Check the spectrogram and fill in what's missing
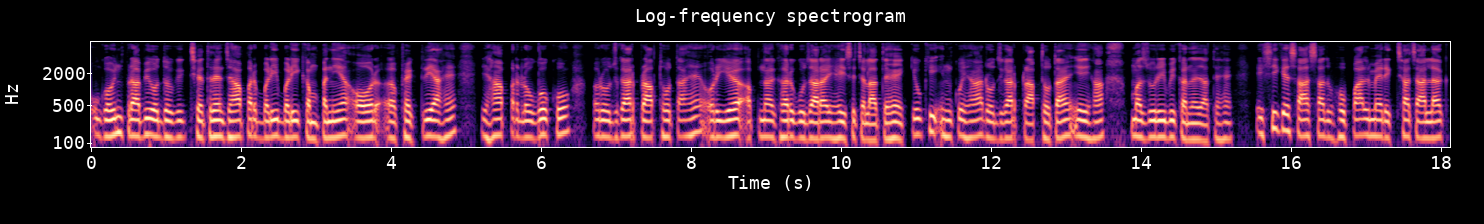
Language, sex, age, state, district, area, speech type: Hindi, male, 60+, Madhya Pradesh, Bhopal, urban, spontaneous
